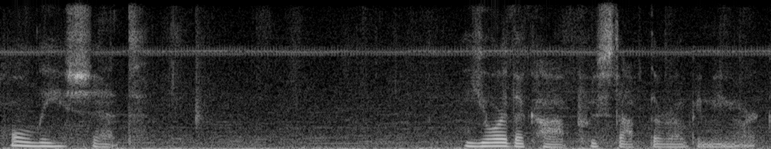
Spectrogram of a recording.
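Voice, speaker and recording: A woman's voice: deep voice, measured pace, a little hiss or hum. An actress in an audio drama playing a young female newspaper reporter who talks in an earnest, candid, conversational way. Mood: awed.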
